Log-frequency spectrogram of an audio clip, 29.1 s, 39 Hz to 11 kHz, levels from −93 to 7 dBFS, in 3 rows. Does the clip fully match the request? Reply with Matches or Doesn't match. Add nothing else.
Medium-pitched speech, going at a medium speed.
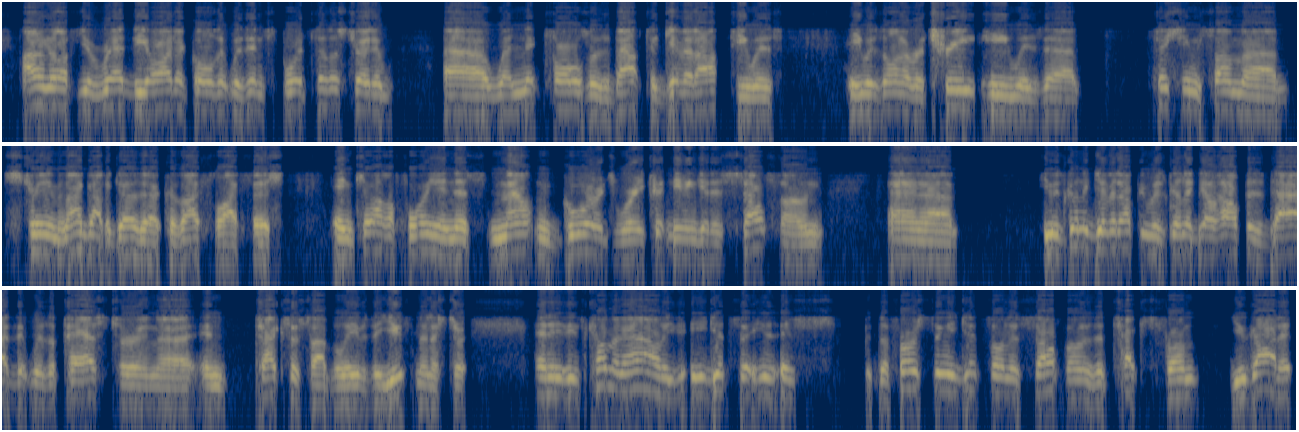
Doesn't match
